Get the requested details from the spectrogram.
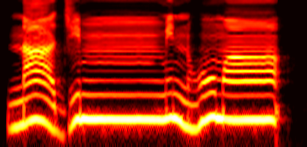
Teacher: और नून साकिना भी है, यहाँ पे नून साकिना के बाद हुर्फ हल्की में से ह आया हुआ है, तो यहाँ पर इजहार का क़ायदा अप्लाई होगा, इसलिए यहाँ मिनहुमा के पास गुन्ना नहीं होगा। नून साकिना को यहाँ पर ज़ाहिर करके अदा करना है। इस जुमले में पहले इदगाम का क़ायदा आया है, उसके बाद इजहार का क़ायदा आया है। · यहाँ पे जीम तनवीन है, उसके बाद मीम आया हुआ है, इसलिए यहाँ पर इदगाम मा गुन्ना होगा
